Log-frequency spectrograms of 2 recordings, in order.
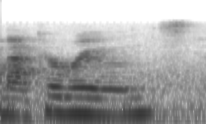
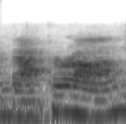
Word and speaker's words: macaron: They're not macaroons. They're macarons.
